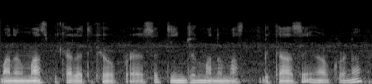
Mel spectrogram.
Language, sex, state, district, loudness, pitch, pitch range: Nagamese, male, Nagaland, Dimapur, -22 LUFS, 85 Hz, 80-90 Hz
